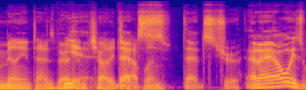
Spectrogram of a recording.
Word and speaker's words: Chaplin: Charlie Chapman? Is that right? Chaplin. My brain was like, James, you're not saying it right, but I didn't know which part was wrong.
